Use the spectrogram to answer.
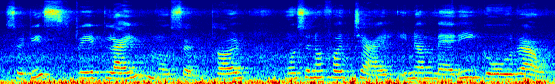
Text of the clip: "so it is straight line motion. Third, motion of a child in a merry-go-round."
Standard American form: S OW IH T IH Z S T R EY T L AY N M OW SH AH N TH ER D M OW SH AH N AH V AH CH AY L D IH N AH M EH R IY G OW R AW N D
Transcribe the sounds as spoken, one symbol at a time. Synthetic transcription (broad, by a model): S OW IH T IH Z S T R EY T L AY N M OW S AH N T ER D M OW S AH N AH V AH CH AY L D IH N AH M EH R IY G OW R AW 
